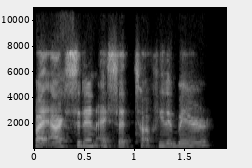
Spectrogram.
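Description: A woman's voice: on the high side, steady tone, fairly quick, sharp tone. A woman talking casually and candidly with friends, often poking fun at herself. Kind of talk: casual group chat.

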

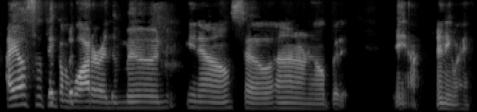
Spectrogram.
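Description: A woman banters casually on a podcast. She is playful and irreverent, quick to poke fun at herself. The sound is very dry, with little room to it. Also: deep voice, a bit bright, dry recording. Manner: playful, irreverent, self-deprecating. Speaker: podcast co-host.

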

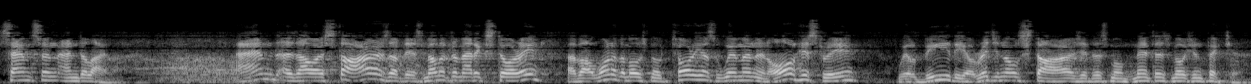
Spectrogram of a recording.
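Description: A man's voice: a little high, lively intonation, moderate pace, pushed and bright, slight background noise. A man hosting a 1950s radio theater program with scripted stage banter. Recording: dull, vintage 1950s radio broadcast.

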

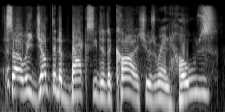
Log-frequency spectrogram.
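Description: A man's voice: high-pitched, moderate pace, fairly bright tone. A young man with a New York accent, rambling through frank stories in a casual chat and steering the talk.

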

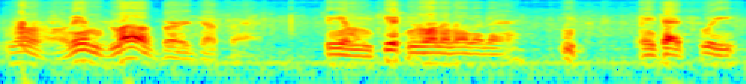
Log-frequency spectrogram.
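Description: An actor playing a proud, touchy older country storekeeper with a folksy rural Arkansas drawl in a 1930s radio comedy. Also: male voice, on the low side, very animated, moderate pace, gravelly. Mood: proud, hopeful. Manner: folksy, self-important drawl. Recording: muffled, noisy 1930s radio recording.

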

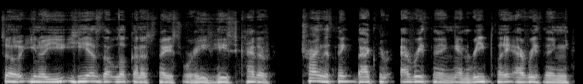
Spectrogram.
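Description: A man playing a tabletop roleplaying game, improvising dialogue and narration in a halting, thoughtful way. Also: mid-range voice, steady tone, no echo, clean studio sound. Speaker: player in a tabletop roleplaying audio drama. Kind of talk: improvised in-character talk and casual narration.

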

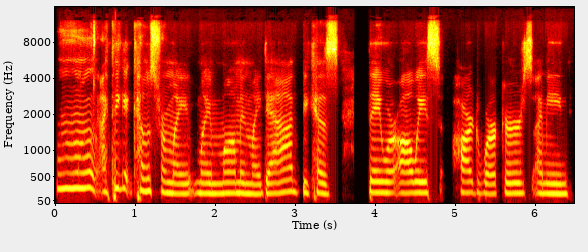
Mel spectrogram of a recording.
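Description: A woman's voice: medium pitch, fairly even intonation, measured pace, dry recording. A woman author and speaker, a guest on a podcast, talking candidly and thoughtfully about her family and her own rules. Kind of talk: reflective conversation.

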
